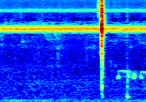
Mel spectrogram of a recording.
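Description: Steady high-pitched drone of insects, with a single sharp click about one and a half seconds in.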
